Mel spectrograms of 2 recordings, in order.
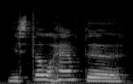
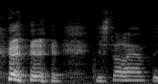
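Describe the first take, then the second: First: Said in the usual way. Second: Louder, slower, each word pressed with a laugh; laughing emphatic repeat. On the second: Shown as a demonstration. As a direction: lean hard on "you still have to", laughing in disbelief.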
